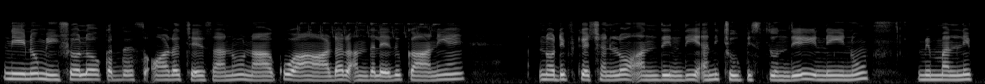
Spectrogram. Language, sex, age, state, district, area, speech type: Telugu, female, 45-60, Andhra Pradesh, Srikakulam, urban, spontaneous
